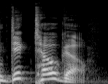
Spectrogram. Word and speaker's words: Togo: Then Dick Togo. You have to be careful how you pronounce Dick Togo's name, because it almost sounds like Dick to go.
